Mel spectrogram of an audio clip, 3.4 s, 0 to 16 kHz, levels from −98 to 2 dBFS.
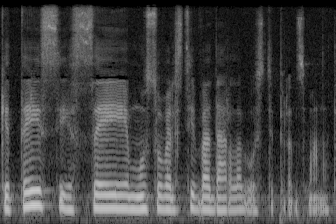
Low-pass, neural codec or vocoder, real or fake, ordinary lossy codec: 14.4 kHz; none; real; AAC, 64 kbps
